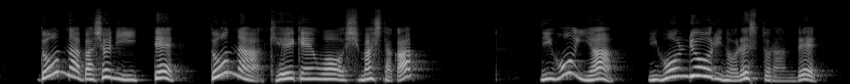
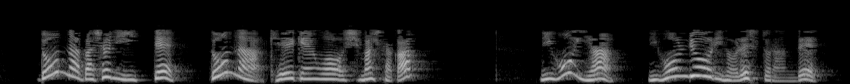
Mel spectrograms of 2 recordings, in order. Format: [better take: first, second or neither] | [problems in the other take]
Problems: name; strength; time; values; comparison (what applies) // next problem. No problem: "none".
first | garbled, watery; badly; nothing above 4.5 kHz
